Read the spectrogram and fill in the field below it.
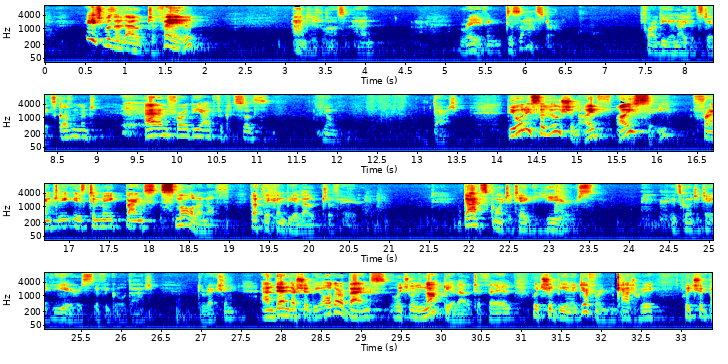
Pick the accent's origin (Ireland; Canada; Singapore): Ireland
